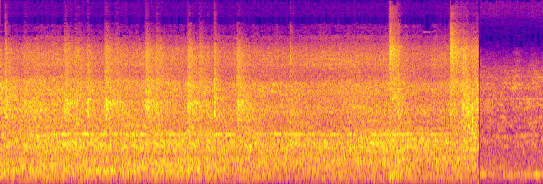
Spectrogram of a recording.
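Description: Bolliger & Mabillard inverted coaster train rolling into the station on the overhead track: a steady rumble with a thin whine and irregular clicks and clunks. The sound cuts off sharply near the end.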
